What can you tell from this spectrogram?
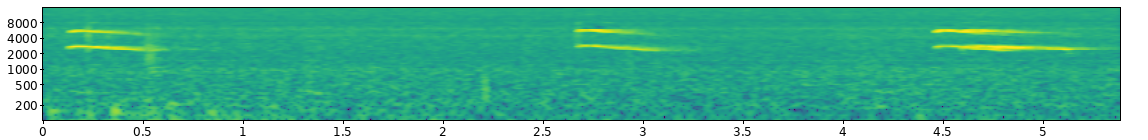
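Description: A bird calling a short, falling whistle three times, a couple of seconds apart; the third is a little longer.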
